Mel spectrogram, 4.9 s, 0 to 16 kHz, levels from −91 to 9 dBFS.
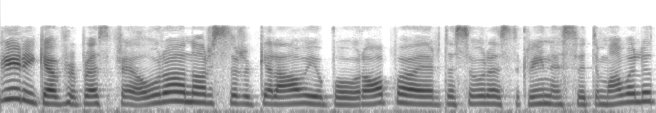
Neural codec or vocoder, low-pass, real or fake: codec, 16 kHz, 2 kbps, X-Codec, WavLM features, trained on Multilingual LibriSpeech; 7.2 kHz; fake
